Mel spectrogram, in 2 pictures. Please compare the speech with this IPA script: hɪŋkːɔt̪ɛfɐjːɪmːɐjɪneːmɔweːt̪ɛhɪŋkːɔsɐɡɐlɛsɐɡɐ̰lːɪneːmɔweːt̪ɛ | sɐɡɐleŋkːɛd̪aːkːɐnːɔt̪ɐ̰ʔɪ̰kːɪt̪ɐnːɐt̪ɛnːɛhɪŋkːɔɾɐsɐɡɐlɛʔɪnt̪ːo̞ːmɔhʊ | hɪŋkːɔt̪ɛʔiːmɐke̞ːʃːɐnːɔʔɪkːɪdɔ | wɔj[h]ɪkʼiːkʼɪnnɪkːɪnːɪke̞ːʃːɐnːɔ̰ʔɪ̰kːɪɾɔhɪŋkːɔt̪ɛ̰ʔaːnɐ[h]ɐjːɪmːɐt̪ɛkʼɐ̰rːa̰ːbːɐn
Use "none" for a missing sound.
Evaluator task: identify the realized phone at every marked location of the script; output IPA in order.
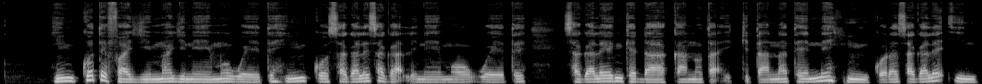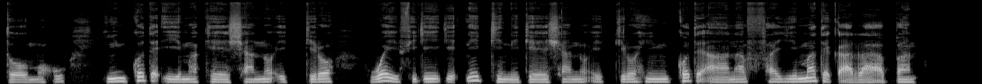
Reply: f, f

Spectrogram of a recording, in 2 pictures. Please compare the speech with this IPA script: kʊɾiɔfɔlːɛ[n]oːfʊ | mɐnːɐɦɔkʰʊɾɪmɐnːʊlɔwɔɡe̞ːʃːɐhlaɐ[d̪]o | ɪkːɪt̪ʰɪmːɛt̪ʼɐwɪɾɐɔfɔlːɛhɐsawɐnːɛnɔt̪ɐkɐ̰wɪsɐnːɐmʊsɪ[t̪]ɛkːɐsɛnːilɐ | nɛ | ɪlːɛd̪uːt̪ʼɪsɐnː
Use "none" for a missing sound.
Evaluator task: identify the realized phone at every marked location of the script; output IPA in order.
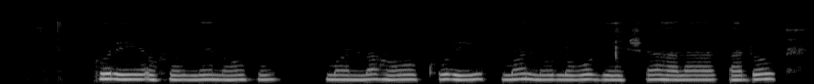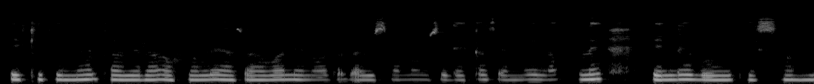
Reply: n, d̪, d̪

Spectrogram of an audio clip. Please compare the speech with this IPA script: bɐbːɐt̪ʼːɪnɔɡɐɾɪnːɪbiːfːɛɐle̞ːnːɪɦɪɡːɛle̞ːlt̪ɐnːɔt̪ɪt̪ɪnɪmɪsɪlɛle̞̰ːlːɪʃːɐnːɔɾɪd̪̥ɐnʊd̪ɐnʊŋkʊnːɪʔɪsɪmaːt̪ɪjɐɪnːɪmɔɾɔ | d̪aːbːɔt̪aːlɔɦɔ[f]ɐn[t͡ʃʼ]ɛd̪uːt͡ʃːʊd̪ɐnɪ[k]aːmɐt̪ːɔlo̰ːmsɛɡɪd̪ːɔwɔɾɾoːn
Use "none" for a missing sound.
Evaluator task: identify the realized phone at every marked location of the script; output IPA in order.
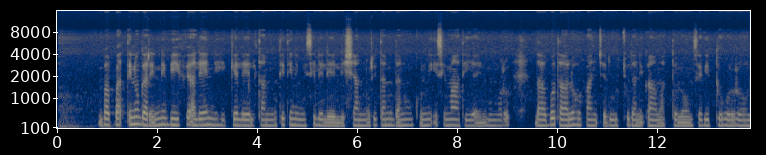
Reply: f, t͡ʃʼ, kʼ

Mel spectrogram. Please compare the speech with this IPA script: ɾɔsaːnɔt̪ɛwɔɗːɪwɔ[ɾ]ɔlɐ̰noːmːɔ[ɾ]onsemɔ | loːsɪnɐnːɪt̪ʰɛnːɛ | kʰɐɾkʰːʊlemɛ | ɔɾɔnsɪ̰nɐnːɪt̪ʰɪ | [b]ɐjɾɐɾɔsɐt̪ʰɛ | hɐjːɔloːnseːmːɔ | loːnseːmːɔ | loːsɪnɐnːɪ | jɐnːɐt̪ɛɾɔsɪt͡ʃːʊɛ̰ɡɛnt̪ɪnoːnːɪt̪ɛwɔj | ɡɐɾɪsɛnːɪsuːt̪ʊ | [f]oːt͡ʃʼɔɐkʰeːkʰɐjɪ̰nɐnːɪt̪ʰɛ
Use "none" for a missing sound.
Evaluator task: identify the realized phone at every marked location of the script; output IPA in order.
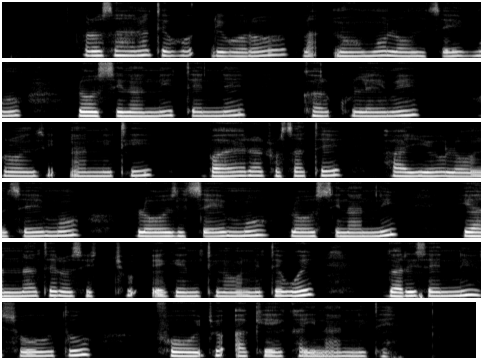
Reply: ɾ, l, b, f

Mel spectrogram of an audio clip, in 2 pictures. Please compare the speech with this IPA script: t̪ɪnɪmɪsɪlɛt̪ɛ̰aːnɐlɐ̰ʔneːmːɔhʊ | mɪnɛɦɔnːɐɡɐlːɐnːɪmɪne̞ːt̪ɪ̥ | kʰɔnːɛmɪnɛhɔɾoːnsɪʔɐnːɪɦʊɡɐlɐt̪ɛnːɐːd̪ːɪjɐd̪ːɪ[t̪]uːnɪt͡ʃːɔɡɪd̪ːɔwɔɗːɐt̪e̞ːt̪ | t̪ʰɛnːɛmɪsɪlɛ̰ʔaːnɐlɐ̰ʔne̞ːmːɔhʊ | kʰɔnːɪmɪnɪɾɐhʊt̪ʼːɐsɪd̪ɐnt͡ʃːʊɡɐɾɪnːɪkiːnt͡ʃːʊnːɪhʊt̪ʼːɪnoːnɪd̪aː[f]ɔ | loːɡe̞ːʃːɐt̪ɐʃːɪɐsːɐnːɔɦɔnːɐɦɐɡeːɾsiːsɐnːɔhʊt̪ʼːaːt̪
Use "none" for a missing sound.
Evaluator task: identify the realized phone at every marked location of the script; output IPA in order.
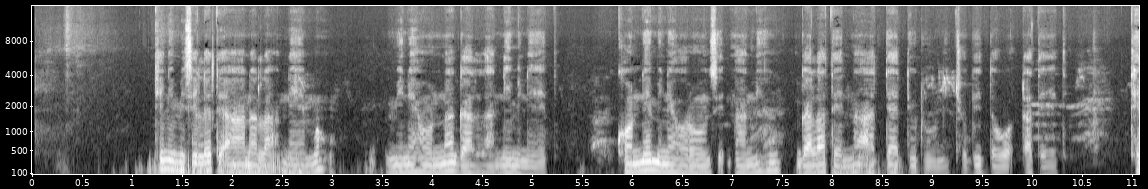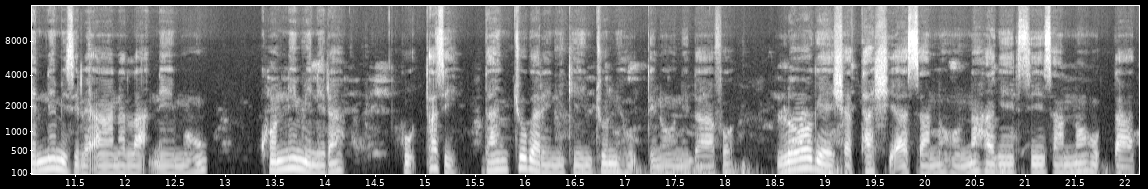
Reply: d̪, f

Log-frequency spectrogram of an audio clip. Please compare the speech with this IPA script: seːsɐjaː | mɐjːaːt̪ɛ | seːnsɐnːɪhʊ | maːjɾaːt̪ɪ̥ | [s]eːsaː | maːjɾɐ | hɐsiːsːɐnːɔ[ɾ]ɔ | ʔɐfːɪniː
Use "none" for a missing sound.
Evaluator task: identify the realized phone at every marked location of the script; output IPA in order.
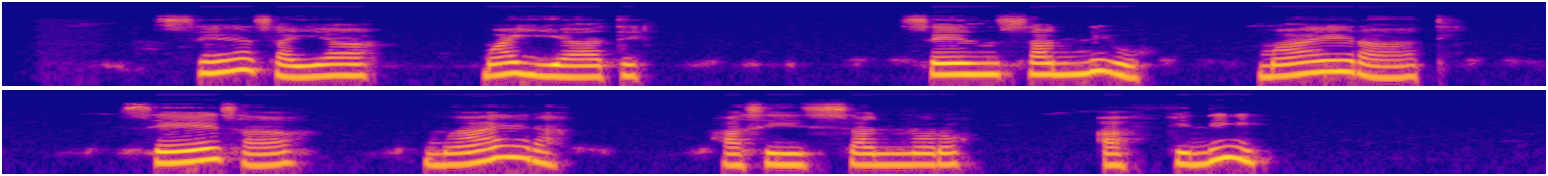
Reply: s, ɾ

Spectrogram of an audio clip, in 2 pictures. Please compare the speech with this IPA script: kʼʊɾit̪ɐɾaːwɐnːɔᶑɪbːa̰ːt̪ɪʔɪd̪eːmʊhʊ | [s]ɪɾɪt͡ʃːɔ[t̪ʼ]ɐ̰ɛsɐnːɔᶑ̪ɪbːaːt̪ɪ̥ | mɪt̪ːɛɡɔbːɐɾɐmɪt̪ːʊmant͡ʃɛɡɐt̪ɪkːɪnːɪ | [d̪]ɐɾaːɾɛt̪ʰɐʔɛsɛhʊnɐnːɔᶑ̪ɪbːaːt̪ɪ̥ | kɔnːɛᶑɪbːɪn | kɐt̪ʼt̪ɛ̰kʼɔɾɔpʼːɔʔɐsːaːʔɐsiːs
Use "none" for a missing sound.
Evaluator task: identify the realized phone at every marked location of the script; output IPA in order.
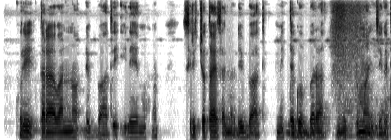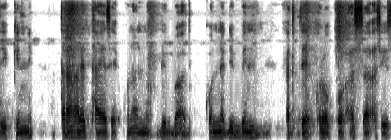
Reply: s, t̪, t̪

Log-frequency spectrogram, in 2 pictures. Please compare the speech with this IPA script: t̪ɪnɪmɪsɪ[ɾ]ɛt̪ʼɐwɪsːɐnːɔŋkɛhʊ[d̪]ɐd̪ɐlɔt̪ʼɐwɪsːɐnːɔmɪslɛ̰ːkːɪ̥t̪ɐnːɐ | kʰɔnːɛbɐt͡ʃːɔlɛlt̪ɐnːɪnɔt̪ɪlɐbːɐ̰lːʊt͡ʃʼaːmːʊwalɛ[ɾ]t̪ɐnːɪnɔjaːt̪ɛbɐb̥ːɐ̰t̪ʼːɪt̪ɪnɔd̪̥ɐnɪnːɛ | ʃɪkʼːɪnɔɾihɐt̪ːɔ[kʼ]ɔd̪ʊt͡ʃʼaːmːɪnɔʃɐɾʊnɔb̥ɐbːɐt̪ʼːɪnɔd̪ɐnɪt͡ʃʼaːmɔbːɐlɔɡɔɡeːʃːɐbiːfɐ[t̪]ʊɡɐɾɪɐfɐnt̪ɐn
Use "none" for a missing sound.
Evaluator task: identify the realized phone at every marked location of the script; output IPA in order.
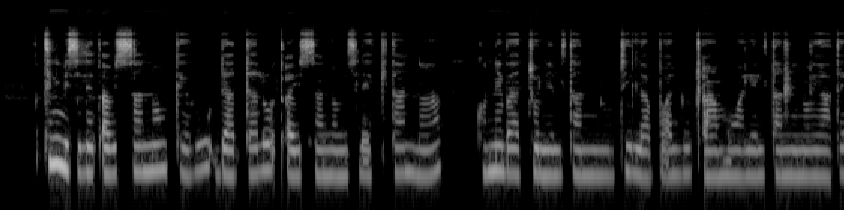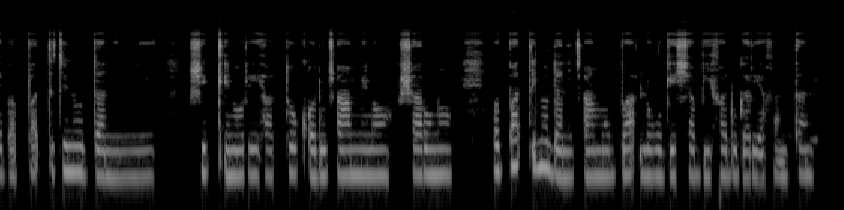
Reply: l, d̪, l, kʼ, d̪

